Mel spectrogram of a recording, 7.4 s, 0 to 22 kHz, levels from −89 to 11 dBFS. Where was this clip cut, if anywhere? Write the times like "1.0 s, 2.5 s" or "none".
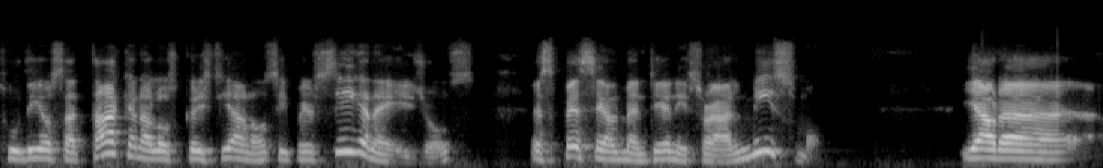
none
